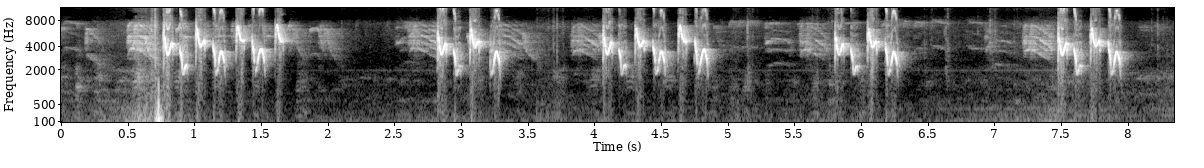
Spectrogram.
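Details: Lure recording of bar-winged prinia song meant to get caged prinias singing in the gacor and ngebren style: five bursts of rapid, piercing high chirps, about one and a half seconds apart, with near silence between.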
